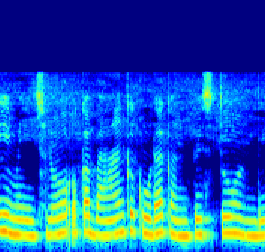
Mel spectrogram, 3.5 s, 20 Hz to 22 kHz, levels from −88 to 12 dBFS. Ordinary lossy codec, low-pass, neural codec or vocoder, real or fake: none; none; codec, 16 kHz, 16 kbps, FreqCodec, smaller model; fake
